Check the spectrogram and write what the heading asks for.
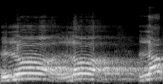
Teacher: जीभ कर्व लेगी और किनारे भाग से क्या निकलेगा? वायु निकलेगा। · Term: पार्श्विक ध्वनि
